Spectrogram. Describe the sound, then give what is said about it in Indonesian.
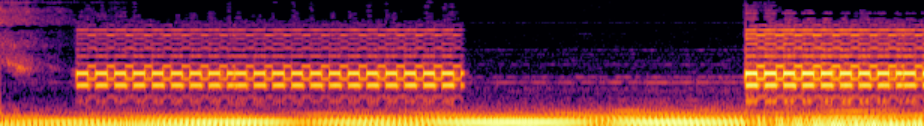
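A telephone rings in two loud bursts of a bright, repeating electronic trill, separated by a short pause, with the second burst cut off at the end. A low steady hum runs underneath throughout. “telepon itu berbunyi lagi.”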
